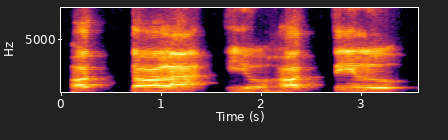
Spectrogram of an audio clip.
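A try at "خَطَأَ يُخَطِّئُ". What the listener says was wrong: Hotola ini alif Bapak, bukan alam. Hotoa Bapak. Hotoa yuhotiu.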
